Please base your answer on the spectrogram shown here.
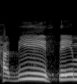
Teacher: نون سائن تنوین کے بعد ہر با آتا ہے تو اس با کی وجہ سے یہ میم آتی ہے · Term: اقلاب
